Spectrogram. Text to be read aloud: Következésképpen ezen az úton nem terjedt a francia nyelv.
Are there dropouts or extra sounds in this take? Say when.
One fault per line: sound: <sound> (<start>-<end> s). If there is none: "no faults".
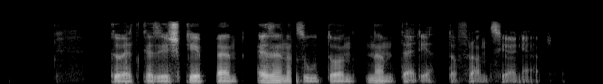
sound: dropout (2.9-3.0 s)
